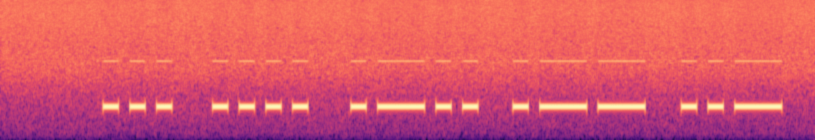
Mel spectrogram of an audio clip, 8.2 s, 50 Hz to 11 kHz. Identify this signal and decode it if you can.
Morse code, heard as a keyed tone, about 9 wpm, 840 Hz. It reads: SHLWU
